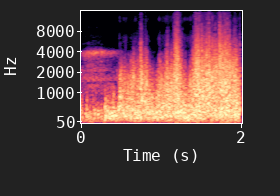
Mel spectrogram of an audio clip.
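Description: Wind blowing across the camera's microphone, a loud rushing noise that grows stronger about half a second in.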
